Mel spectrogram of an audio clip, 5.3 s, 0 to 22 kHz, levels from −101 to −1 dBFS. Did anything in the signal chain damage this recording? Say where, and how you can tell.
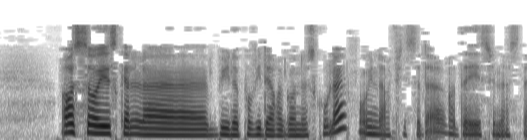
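Yes, at the codec stage. The speech is band-limited, with nothing above about 10.1 kHz, and the codec damage is plainly audible throughout: a ringing, washy texture and a hiss that rises and falls with the signal. That pattern is likely WMA compression, probably an early WMA encoder at a low rate near 32 kbps. Long transform blocks smear quantisation noise over tens of milliseconds, and weak spectral lines are zeroed out.

The same codec also produces pre-echo at two points. Right after "så jeg", from 1.17 to 1.22 s, a short hiss of about 48 ms comes before the attack. A second pre-echo, about 38 ms long, runs from 2.61 to 2.65 s. In both places a sharp onset landed late in a transform block. The noise level was set by the loud onset but spread across the whole block, so it fills the quiet just before the attack and softens it.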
